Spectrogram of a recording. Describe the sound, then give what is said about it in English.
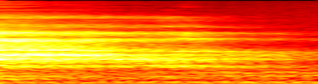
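A slow, deep breath taken during a guided breathing exercise to calm anxiety: one long, soft, airy rush of air that gradually fades, alone with no talking. “Deep breath in through the nose and out through the mouth.”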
